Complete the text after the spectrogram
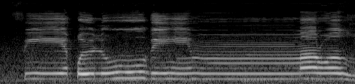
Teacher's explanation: فی قلوبہم مرض، دیکھیں فا یا زیر، فی یا ساکن سے پہلے زیر یا مدہ ہے، یا مدہ کو ایک الف کے برابر کھینچ کر پڑھنا ہے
